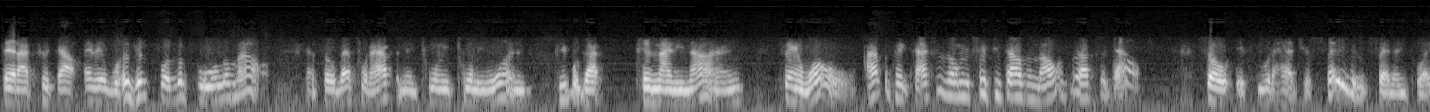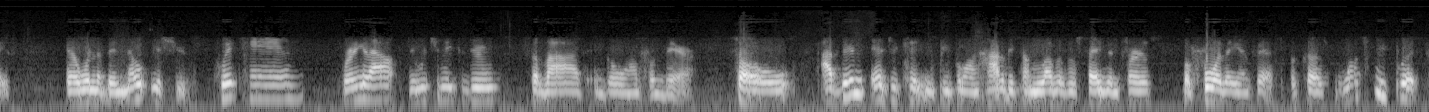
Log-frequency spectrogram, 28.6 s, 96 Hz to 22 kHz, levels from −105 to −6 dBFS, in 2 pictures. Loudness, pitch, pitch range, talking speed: -29 LUFS, 160 Hz, 135-210 Hz, 185 wpm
